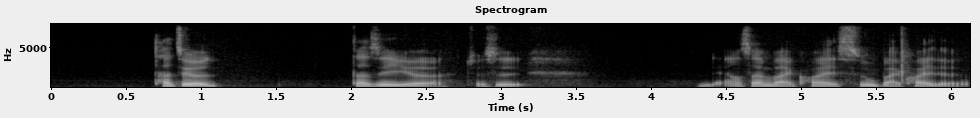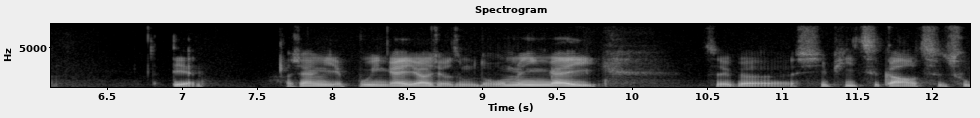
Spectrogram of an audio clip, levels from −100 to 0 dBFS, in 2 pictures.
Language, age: Chinese, 10-29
